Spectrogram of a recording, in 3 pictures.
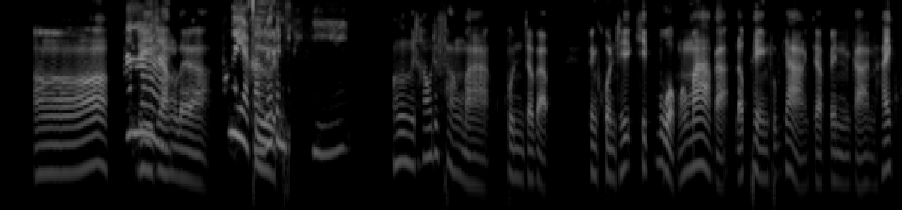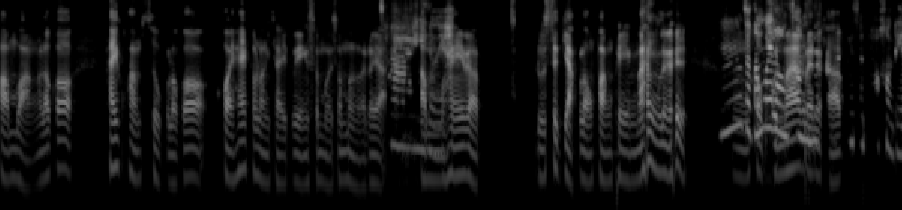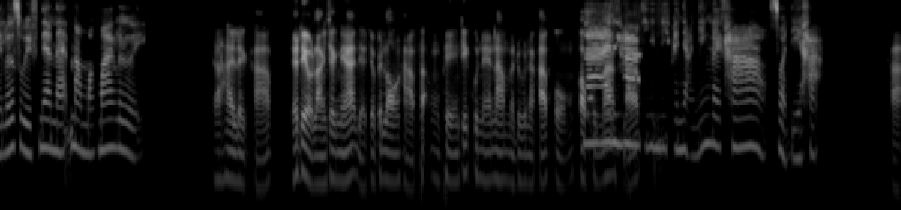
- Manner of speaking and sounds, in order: tsk; laughing while speaking: "มั่งเลย"
- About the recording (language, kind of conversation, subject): Thai, podcast, เพลงไหนที่เป็นเพลงประกอบชีวิตของคุณในตอนนี้?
